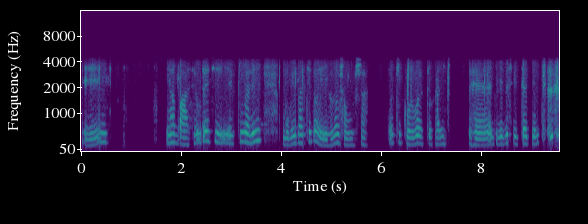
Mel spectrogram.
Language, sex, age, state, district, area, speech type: Bengali, female, 45-60, West Bengal, Darjeeling, urban, conversation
